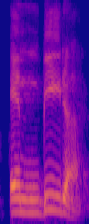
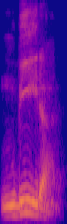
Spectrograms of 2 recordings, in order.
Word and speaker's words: mbira: And then the pronunciation brackets are mbira, which is wrong. It simply is mbira. It starts the M with the M and not preceded by a vowel.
